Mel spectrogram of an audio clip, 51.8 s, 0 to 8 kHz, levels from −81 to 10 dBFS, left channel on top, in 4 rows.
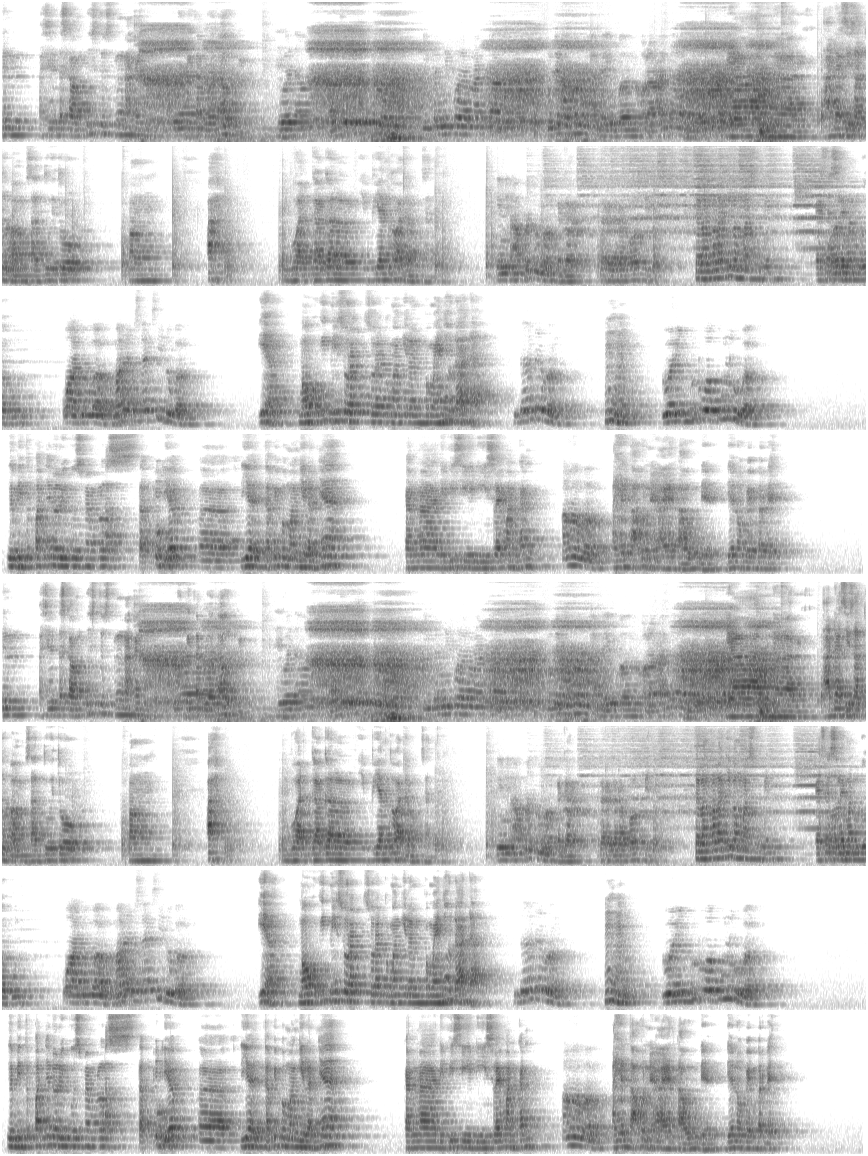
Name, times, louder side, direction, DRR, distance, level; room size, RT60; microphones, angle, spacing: voice 1, 0.0-2.3 2.8-3.6 4.1-4.2 10.9-14.1 14.9-15.3 16.0-16.3 17.2-19.4 21.3-22.7 23.4-24.6 25.2-26.2 29.8-33.1 35.0-35.3 39.0-44.0 44.9-46.8 48.0-50.4, right 2 dB, 70° right, 2 dB, 0.5 m, -23 dB
Breathing, 1.9-6.9 7.1-11.8, right 1 dB, 20° right, 0.7 m, -24 dB
voice 2, 2.5-3.1 4.1-7.9 8.1-11.2 12.6-13.1 13.9-14.0 20.4-21.3 25.3-25.7 26.8-28.8 33.6-34.3 35.1-35.3 35.8-37.3 41.2-41.4 47.3-47.9, left 1 dB, 40° left, -4 dB, 1.0 m, -24 dB
sound 1, 7.9-8.3 8.7-9.4 9.7-11.0 11.4-11.7 12.2-12.7 13.0-14.3 14.5-15.1 15.5-17.4 17.9-18.4 18.6-19.2 19.5-20.6 20.9-21.4 21.7-22.3 22.7-23.1 23.5-23.9 24.2-24.9, left 2 dB, 25° left, 0.4 m, -39 dB
sound 2, 20.8-26.0, left 2 dB, 90° left, 0.6 m, -37 dB
4.9 x 2.2 x 2.6 m, 0.94 s
head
